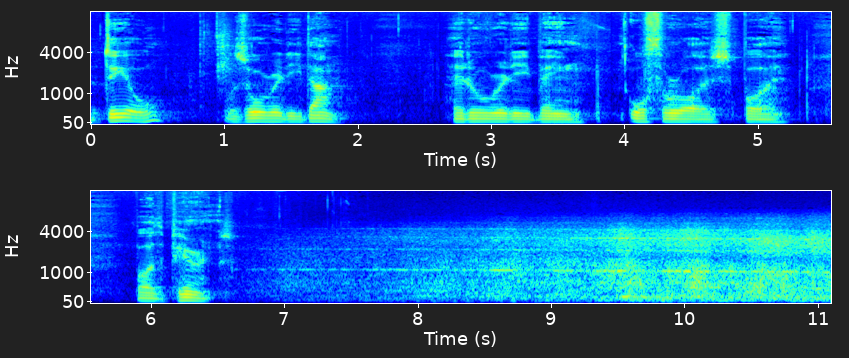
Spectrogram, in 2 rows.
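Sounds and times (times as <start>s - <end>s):
speech: 0.1s - 2.0s, 2.7s - 6.7s
loud airplane engine roaring with a faint whine: 6.6s - 11.0s.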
